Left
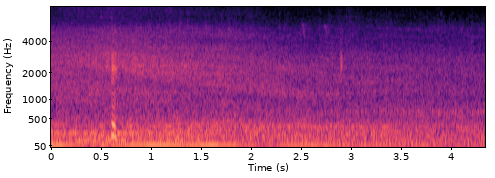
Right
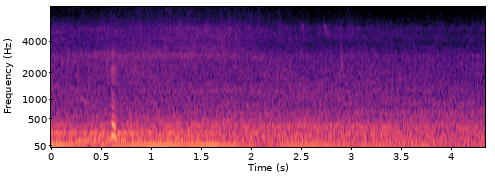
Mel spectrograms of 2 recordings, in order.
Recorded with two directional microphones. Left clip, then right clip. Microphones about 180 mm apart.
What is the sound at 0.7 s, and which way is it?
Vehicle, 25° left (ahead or behind).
